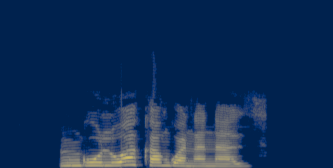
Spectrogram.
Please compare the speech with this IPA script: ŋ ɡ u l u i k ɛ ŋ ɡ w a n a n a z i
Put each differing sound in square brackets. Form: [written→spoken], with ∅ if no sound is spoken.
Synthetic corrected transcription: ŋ ɡ u l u [i→a] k [ɛ→a] ŋ ɡ w a n a n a z i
